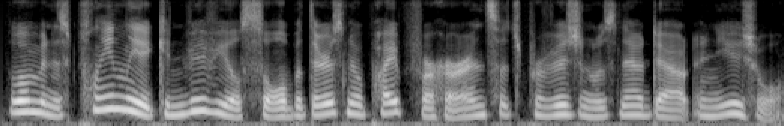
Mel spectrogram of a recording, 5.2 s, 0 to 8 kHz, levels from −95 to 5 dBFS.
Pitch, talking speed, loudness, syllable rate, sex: 190 Hz, 240 wpm, -18 LUFS, 5.9 syllables/s, female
